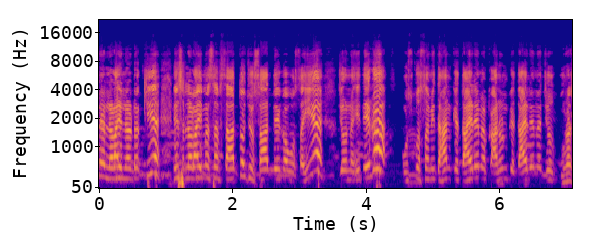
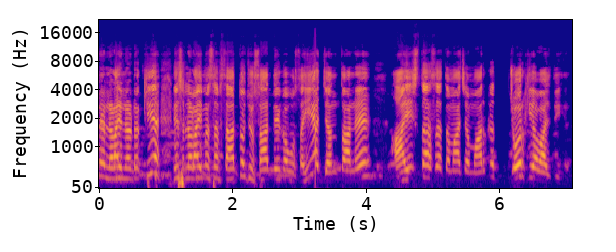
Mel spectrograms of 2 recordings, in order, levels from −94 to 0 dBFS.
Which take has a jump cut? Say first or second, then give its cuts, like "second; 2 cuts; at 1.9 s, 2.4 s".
second; 1 cut; at 3.3 s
